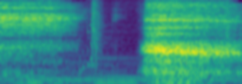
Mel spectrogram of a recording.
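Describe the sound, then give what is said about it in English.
A deep breath drawn in during a relaxation breathing exercise, followed by a short pause and then a louder, forceful breathy exhale that blows steadily out to the end. “Inhale and exhale. You get it out. Get it out. Inhale that negative and blow it right out.”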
